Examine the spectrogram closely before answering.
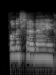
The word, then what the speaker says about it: Folashade: title of my slide I've also put how my name is pronounced that will come into play into why I do that in this talk um but yeah follow Shadow I can mine and so I just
